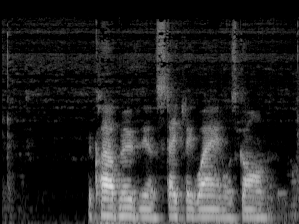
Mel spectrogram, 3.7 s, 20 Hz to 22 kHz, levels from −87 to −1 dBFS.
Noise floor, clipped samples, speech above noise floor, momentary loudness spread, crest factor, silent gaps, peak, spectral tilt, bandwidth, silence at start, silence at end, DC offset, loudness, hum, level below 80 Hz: -58 dBFS; under 0.1%; 34 dB; 13 LU; 22 dB; none; -4 dBFS; -6 dB/octave; 16.5 kHz; 0.1 s; 0.05 s; under 0.1%; -25 LUFS; none; -54 dBFS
